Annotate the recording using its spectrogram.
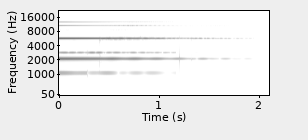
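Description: A bell-chime 'ding' sound effect from a subscribe-button animation, ringing on at several steady pitches and fading away, with a couple of faint clicks. The ring dies out about one and a half seconds in.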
